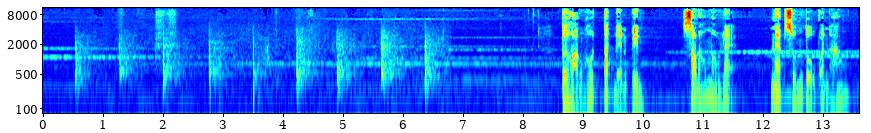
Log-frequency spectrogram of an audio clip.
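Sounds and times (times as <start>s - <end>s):
footsteps approaching: 0.5s - 6.8s
speech: 8.7s - 10.1s, 10.7s - 13.5s.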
